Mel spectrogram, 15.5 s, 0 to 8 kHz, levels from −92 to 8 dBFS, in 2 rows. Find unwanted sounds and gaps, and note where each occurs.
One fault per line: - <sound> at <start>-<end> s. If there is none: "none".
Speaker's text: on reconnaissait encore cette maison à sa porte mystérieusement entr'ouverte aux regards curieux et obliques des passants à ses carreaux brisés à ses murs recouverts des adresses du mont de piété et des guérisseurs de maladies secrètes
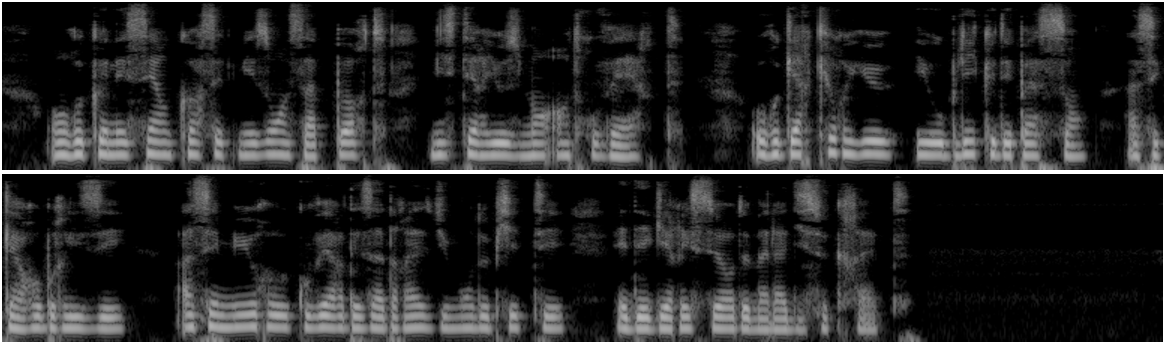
none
